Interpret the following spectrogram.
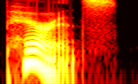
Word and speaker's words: parents: Mom and dad are your parents, which is spelled literally just like it is in English, but you drop the hard consonant and give it that silent s at the end.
